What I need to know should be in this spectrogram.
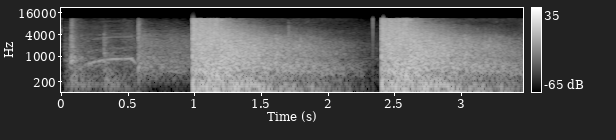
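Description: A pistol fires two loud shots that ring out.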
